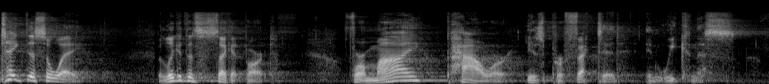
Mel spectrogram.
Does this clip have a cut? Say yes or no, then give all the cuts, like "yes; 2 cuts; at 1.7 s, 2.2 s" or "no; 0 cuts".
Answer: yes; 1 cut; at 1.5 s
